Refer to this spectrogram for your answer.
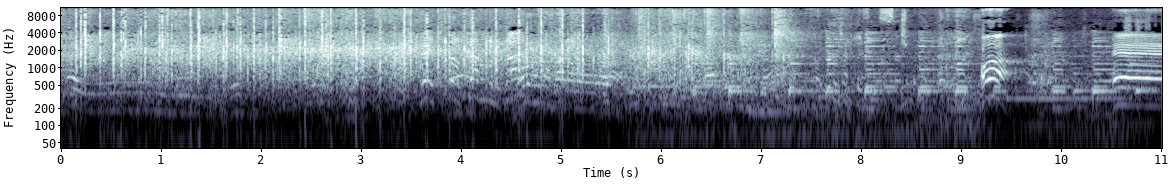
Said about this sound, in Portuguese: Vamos aplaudir, gente. Vamos aplaudir o compositor.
